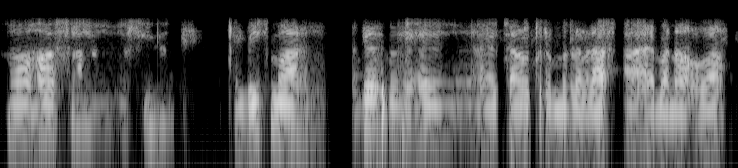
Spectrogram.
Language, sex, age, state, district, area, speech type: Hindi, male, 18-30, Bihar, Begusarai, rural, conversation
